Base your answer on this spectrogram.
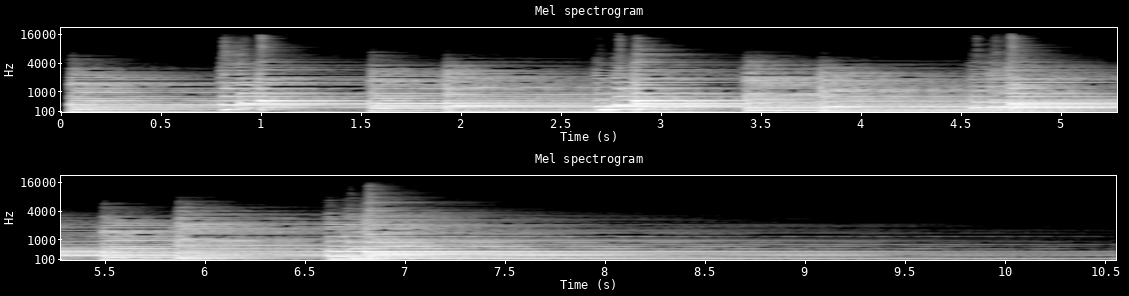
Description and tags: An "official" sounding piano little riff. You can use it wherever you want!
